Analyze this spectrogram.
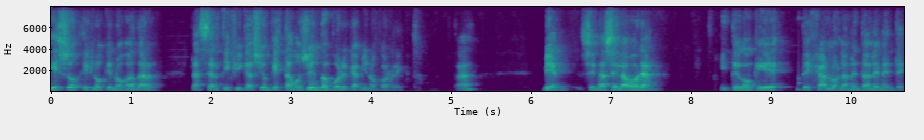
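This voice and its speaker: A man at a medium pitch, a plain, everyday voice, fairly slow pace and lively intonation. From Argentina. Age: 60s. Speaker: integrative therapist. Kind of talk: talk to online audience.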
